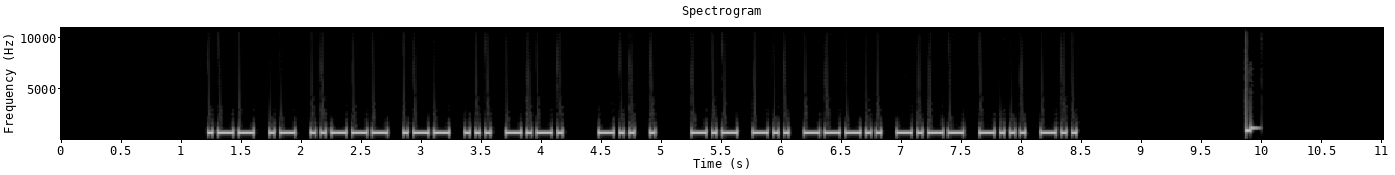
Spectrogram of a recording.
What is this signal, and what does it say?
Morse code, heard as a keyed tone, about 27 wpm, 700 Hz. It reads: WA2WSC DE KD8YBD
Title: USA Callsign DE Callsign - 6 Characters - 28wpm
